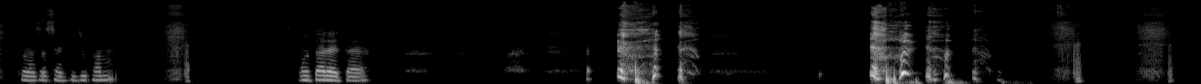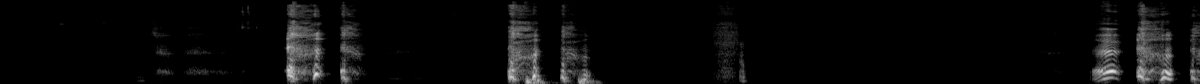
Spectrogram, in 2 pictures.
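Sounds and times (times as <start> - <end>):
breaths: 4.0 - 5.9, 7.0 - 7.9, 13.4 - 14.6, 15.8 - 16.4, 22.2 - 22.9
person coughing: 6.2 - 7.1, 8.7 - 10.0, 14.9 - 15.7, 17.1 - 18.0, 23.0 - 24.0.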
